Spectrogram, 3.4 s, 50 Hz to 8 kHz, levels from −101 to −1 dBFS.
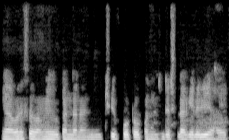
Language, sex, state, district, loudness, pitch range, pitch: Marathi, male, Maharashtra, Nagpur, -18 LUFS, 125-130 Hz, 130 Hz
